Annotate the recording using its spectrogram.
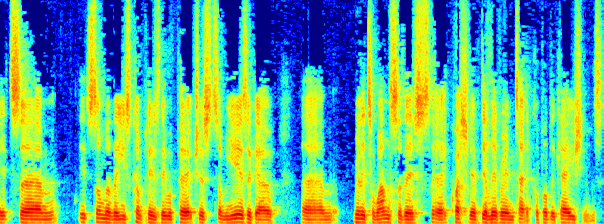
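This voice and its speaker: Speaking at a moderate pace with an English accent, a man keeps a medium pitch and a monotone, flat intonation. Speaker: software presenter. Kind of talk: webinar software demonstration. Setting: webcast.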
